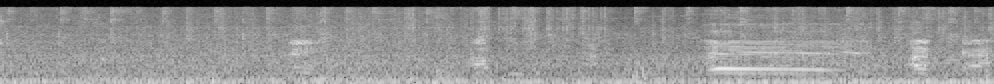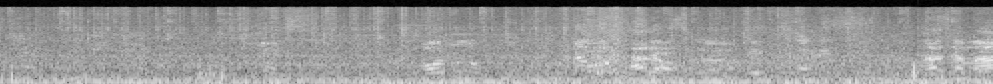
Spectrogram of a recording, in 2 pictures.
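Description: Steady low rumble of a car's engine and tyres on the road while it drives, heard from inside the vehicle, with people talking over it. A short, slightly falling tone sounds about four and a half seconds in.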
